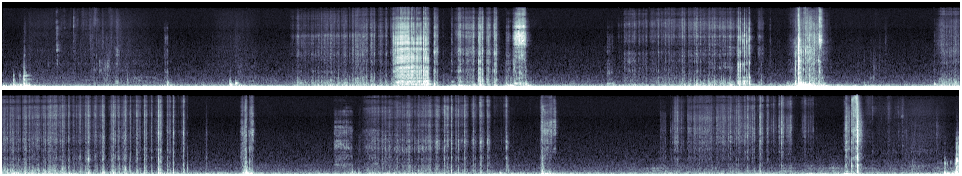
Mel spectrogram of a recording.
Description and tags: scissors cutting paper
cutting, paper, scissors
